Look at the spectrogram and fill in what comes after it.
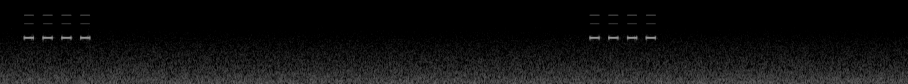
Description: Alarm pattern, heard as an alarm's beeps, played twice, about 3450 Hz. Temporal four. Carbon monoxide.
